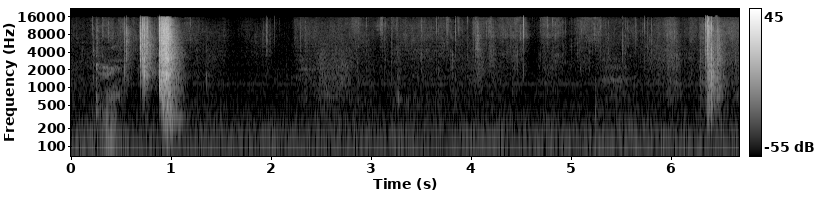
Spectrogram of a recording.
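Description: Duct tape rips loudly off a roll in short bursts.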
